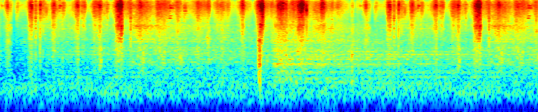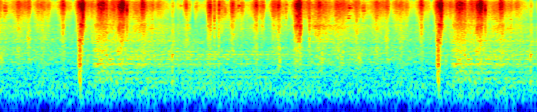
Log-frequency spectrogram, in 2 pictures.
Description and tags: Walking through grass (edit)
industrial, field-recording, edit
